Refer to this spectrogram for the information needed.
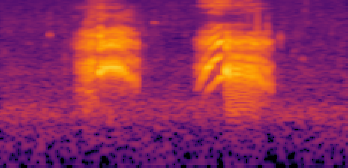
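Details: Wild mute swan. Two short, nasal, trumpet-like calls about a second apart, each rich in harmonics with a brief upward slide at the start. The background is quiet.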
